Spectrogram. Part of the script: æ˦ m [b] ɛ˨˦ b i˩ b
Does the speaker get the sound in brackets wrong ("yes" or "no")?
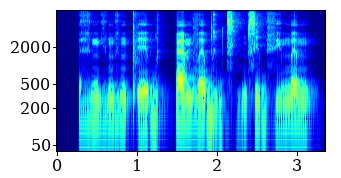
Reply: yes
